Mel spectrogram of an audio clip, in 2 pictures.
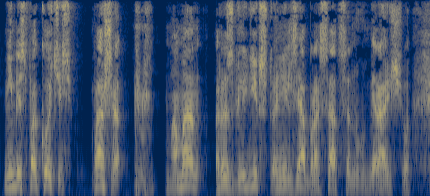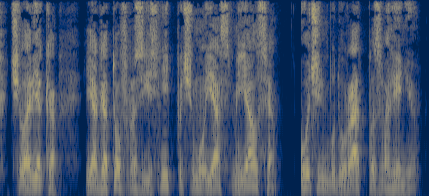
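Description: A man reading an audiobook, voicing a young man who is dying, speaking quietly and hoarsely in a weary, ironic calm. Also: medium pitch, dry recording, clean studio sound, lightly acted. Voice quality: hoarse, near whisper. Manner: slow, weary, faintly mocking calm.

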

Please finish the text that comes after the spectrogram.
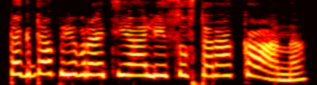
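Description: A woman's voice: very high voice, slow, fairly bright tone, no echo, pitched above the performer's own voice, full character voice. A woman voicing a jolly, mocking, cruel male villain in a children's storybook. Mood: gleefully cruel. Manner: gleeful, mocking.

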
